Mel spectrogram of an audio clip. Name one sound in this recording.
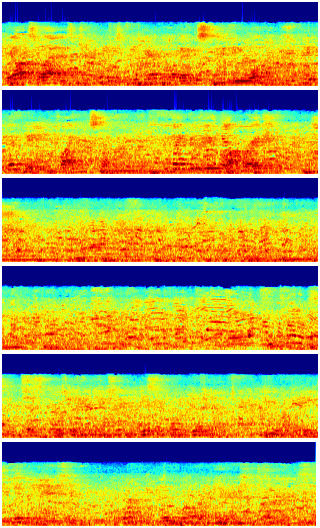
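Water splashes and sloshes in a large pool.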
